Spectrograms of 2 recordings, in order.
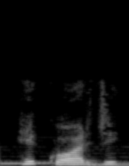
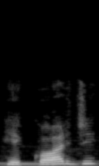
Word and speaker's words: recorde: Para o fiscal da lei, a pronúncia correta do termo é recorde paroxítona, enquanto diversos locutores da Globo pronunciam, recorde, proparoxítona.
